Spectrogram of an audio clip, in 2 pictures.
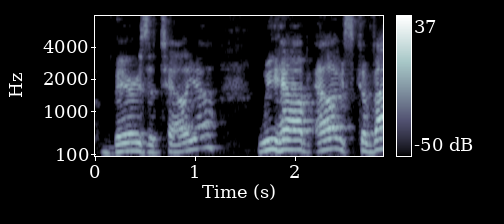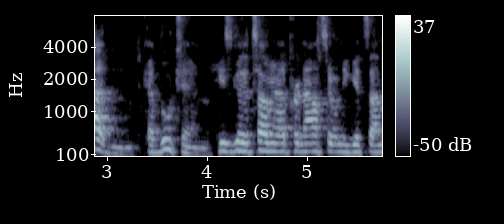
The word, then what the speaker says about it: Cavatton: us how you doing so the the first pronunciation was the correct one okay you always stick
